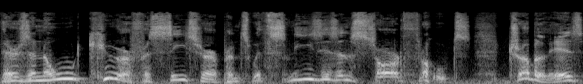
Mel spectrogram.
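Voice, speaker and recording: Against clear background noise, a man performs a put-on character voice at a fairly slow pace. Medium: read story. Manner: warm, gentle.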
